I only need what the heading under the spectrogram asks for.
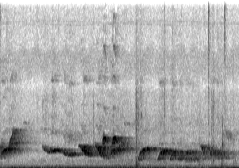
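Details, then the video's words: Baby cat crying out for its mother with continuous high, wavering mews, each rising then falling, run together in a steady chain over a faint low background hum. "the sound of a baby cat calling its Mother"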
